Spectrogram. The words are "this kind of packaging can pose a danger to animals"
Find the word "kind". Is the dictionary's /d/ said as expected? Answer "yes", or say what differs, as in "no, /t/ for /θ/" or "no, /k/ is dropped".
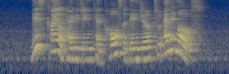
yes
